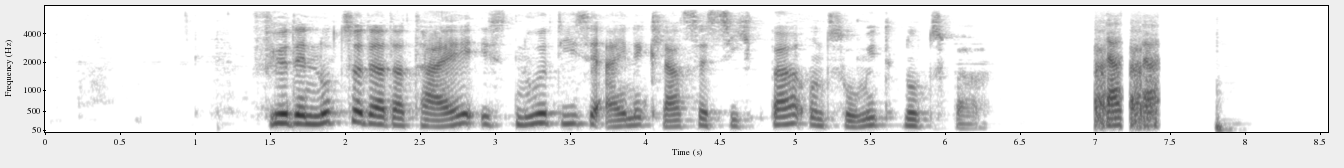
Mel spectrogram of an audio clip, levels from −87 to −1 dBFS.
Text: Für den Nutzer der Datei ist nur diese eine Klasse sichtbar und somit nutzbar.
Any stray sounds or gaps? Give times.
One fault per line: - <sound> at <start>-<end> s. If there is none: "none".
- laugh at 7.0-7.4 s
